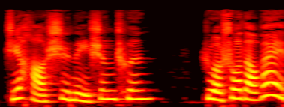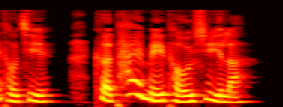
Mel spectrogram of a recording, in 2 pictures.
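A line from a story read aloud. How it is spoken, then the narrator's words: Laughing. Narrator (Chinese): 宝琴笑道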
